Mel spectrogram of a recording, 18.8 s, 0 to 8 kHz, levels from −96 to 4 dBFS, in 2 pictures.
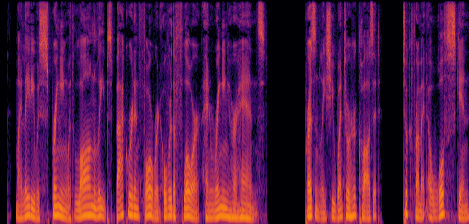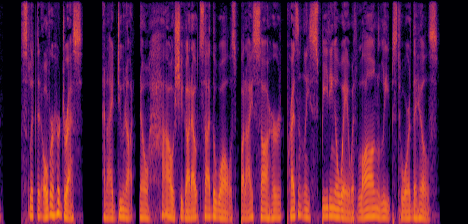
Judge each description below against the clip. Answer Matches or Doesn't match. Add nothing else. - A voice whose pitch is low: Matches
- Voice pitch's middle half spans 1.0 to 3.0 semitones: Doesn't match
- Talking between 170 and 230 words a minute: Matches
